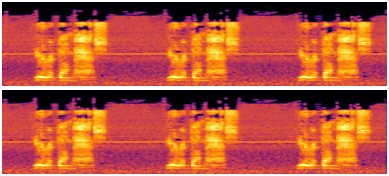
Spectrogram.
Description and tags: YOU'RE A DUMBASS
robot, weird, poot, flatulence, fart, beat, computer, voice, gas, space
